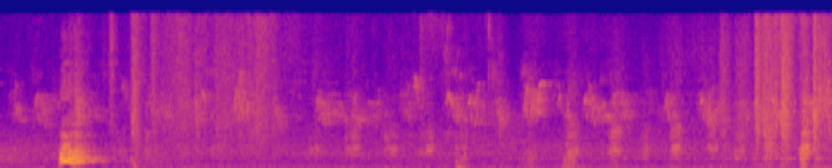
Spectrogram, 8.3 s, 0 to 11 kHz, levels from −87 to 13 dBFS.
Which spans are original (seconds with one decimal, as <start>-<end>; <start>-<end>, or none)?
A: 0.0-0.8; 1.3-4.9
